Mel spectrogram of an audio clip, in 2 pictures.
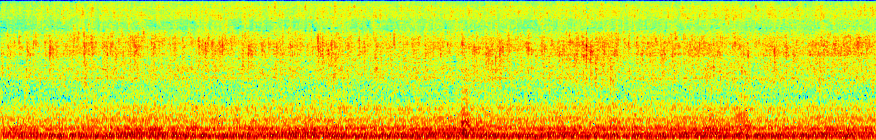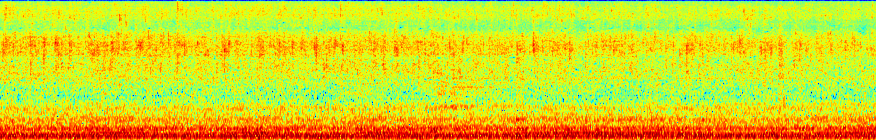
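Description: Floured pollock pieces frying gently in hot oil in a frying pan, a steady, even sizzle. A steady low hum sits underneath.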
